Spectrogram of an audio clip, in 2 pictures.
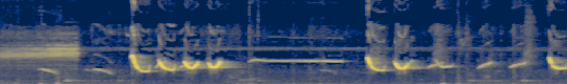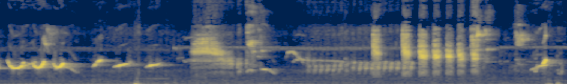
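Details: Common iora duet, kept birds singing continuously and used as a training lure. Bright looping whistled phrases repeat in runs with short pauses, then a sustained whistle. A buzzy burst and a quick series of sharp chips close the sequence.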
